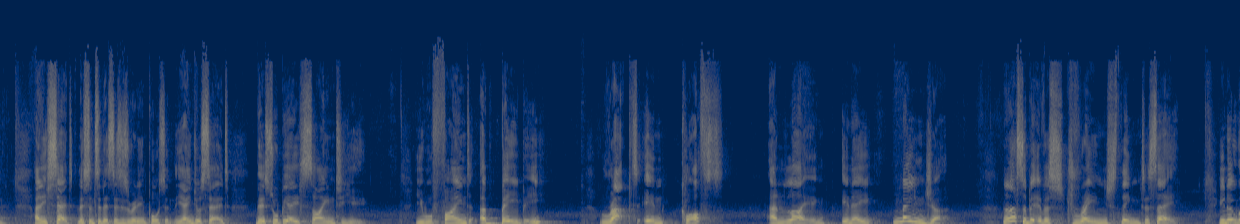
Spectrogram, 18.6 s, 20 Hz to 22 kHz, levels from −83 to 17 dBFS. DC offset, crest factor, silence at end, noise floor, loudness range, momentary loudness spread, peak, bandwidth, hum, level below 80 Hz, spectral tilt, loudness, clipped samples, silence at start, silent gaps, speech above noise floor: under 0.1%; 20 dB; 0 s; -60 dBFS; 2 LU; 10 LU; -2 dBFS; 17.5 kHz; none; -64 dBFS; -5.5 dB/octave; -23 LUFS; under 0.1%; 0 s; none; 38 dB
